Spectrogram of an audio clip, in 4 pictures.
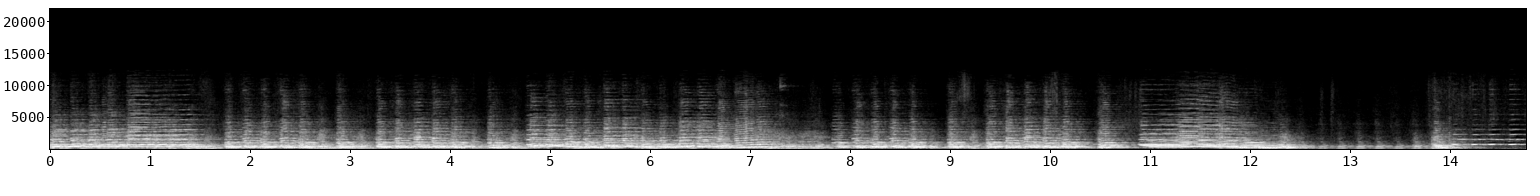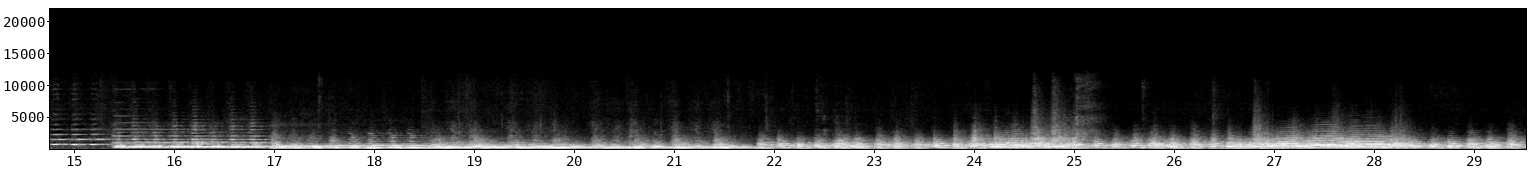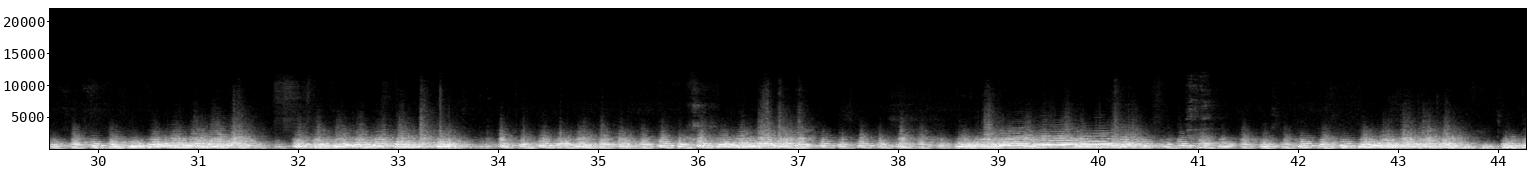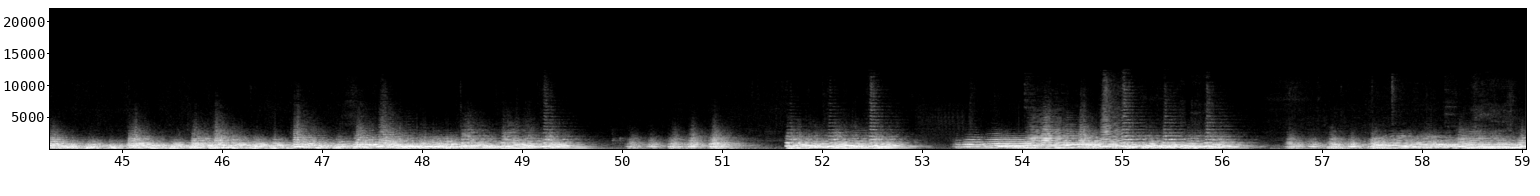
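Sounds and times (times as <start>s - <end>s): big band jazz brass playing: 0.0s - 59.0s.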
